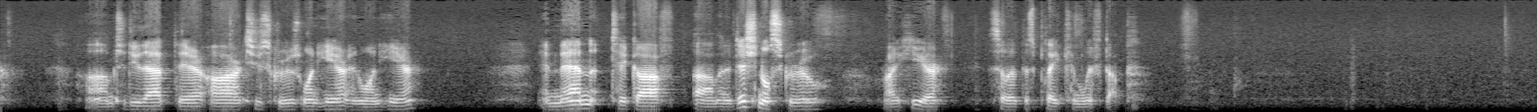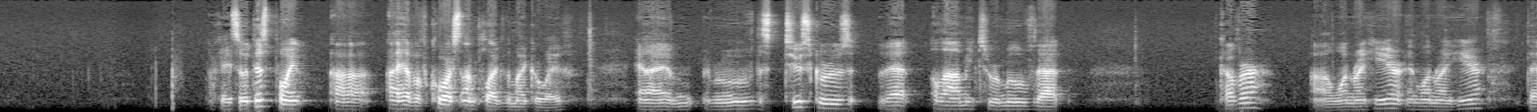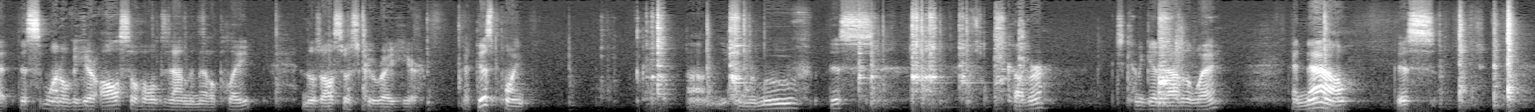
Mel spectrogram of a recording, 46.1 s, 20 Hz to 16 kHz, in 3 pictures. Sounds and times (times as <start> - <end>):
Speech: 0.8 - 4.3, 5.4 - 11.5, 17.4 - 26.1, 27.6 - 36.1, 37.6 - 39.6, 40.7 - 41.3, 41.9 - 43.0, 43.6 - 45.2.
